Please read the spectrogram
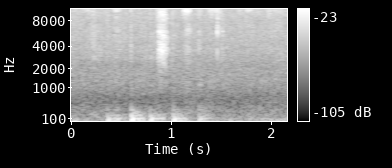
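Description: Faint scratching of a pen writing on paper: a few short strokes in the first second and a half.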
